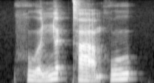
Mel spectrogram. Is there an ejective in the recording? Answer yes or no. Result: no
